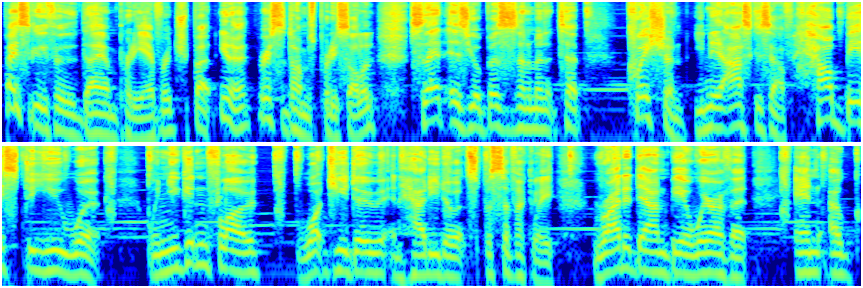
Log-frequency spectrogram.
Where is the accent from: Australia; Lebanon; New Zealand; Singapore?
New Zealand; Waipiro Bay, Gisborne; I'm proudly from Ngāti Porou, East Coast, Gisborne. Proudly from Waipiro Bay, a population of 26.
